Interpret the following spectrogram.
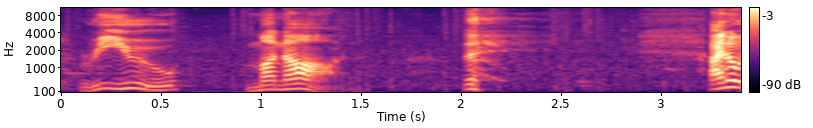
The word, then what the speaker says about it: Ryu: Jay Kuma says Zangief, Chun-Li, Ryu, Manon.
